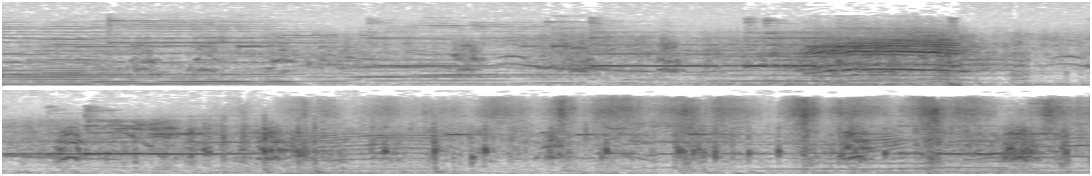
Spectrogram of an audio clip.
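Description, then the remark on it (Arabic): A shepherd's flock of sheep bleats repeatedly, several overlapping wavering calls, with a steady outdoor background and a few sharper sounds toward the end. “ثم بعث رسول الله إلى راعي غنم يطلب منه أن يزوده بشيء من اللبن.”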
